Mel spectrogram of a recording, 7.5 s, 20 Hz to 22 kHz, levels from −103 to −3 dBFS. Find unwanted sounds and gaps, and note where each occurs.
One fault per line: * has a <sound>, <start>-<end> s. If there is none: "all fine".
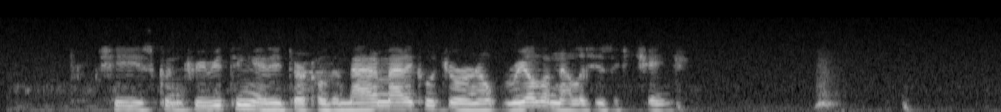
* has a whoosh, 6.1-6.4 s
